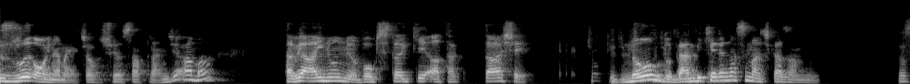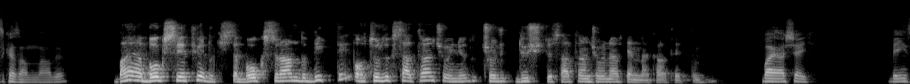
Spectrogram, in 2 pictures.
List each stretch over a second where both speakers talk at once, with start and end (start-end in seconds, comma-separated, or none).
6.1-7.3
